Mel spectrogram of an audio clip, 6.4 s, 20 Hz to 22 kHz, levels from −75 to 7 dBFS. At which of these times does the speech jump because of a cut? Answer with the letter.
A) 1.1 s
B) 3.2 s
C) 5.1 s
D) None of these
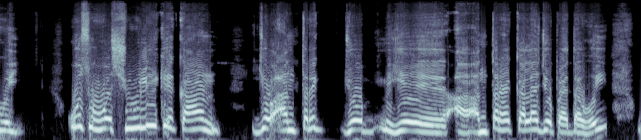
D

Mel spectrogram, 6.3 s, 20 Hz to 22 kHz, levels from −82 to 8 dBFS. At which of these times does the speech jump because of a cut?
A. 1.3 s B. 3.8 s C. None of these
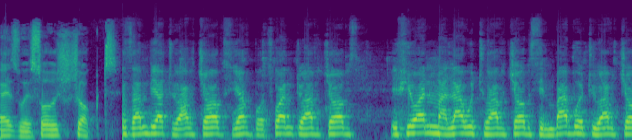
A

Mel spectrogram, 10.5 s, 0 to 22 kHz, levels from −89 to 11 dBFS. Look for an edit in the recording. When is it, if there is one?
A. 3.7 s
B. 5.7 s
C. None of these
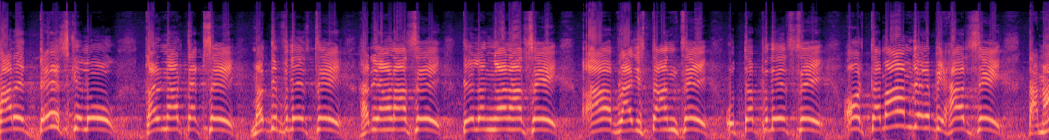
C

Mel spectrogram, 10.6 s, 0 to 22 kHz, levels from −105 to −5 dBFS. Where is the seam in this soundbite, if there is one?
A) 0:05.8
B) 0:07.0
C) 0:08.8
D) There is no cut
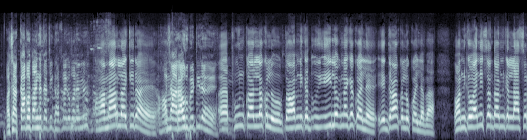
D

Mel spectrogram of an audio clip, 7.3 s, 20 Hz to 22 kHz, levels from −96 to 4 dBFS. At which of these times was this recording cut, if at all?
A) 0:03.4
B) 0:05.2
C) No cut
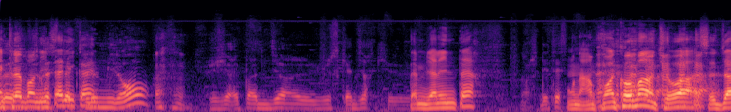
A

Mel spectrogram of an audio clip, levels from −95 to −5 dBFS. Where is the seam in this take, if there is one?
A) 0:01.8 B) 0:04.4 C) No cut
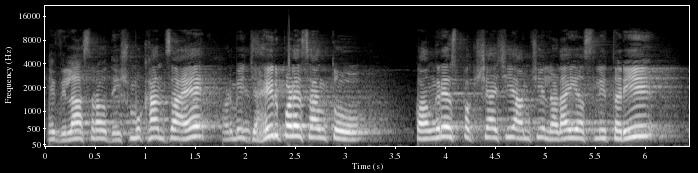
A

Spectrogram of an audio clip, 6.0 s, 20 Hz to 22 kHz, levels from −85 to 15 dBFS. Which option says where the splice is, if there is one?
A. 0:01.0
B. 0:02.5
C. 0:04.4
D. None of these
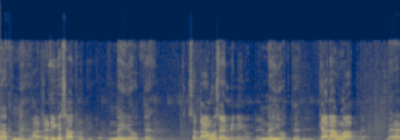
D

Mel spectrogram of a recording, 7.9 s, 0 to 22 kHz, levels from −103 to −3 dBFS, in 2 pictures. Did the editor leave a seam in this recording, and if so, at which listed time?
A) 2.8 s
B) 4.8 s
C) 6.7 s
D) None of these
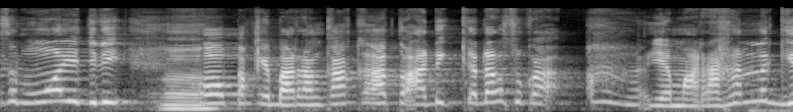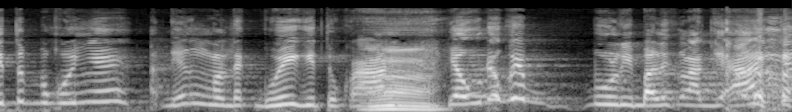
B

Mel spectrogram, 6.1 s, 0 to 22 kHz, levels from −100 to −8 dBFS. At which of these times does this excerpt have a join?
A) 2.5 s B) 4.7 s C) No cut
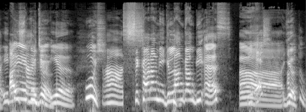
A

